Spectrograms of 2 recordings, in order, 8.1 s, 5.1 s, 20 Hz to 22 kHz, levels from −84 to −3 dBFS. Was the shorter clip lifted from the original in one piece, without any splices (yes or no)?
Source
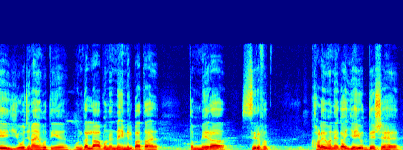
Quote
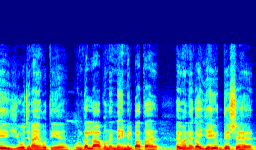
no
